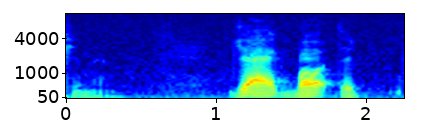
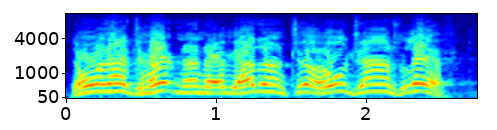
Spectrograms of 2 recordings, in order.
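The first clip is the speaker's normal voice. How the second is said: very high, loud fast shout; high shouted warning; hollering; 15 dB louder than usual. Acted. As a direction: bluff off the army. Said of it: "Jack kept hollering out".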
